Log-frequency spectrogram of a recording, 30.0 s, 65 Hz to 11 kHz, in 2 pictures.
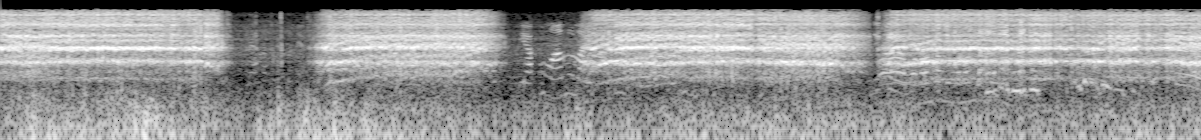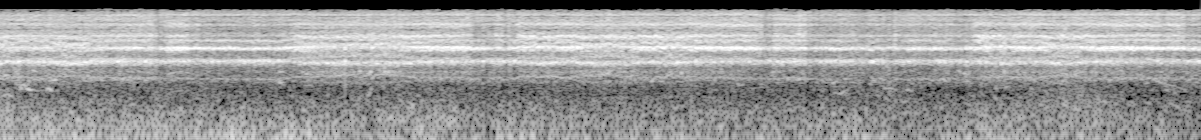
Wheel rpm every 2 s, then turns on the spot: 160, 70, 120, 50, 160, 110, 160, 160, 160, 160, 160, 160, 160, 160, 160.
none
